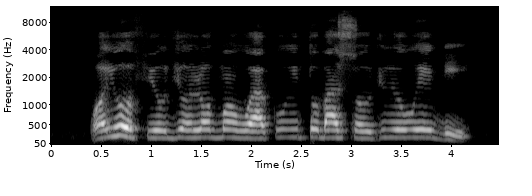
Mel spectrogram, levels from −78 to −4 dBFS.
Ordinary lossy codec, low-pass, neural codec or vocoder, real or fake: AAC, 32 kbps; 10.8 kHz; codec, 24 kHz, 1.2 kbps, DualCodec; fake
